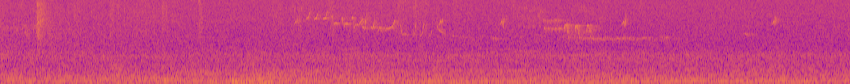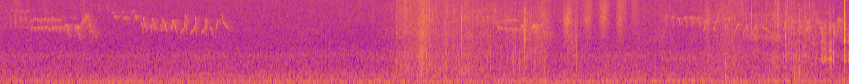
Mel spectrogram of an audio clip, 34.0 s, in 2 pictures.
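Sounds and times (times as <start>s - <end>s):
songbird chirping and trilling: 5.8s - 13.6s, 17.0s - 21.7s, 24.9s - 28.8s, 29.6s - 33.9s.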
